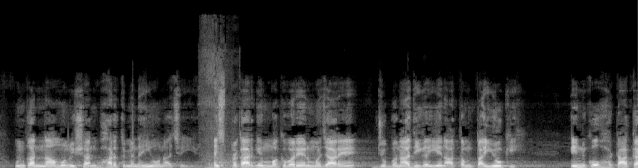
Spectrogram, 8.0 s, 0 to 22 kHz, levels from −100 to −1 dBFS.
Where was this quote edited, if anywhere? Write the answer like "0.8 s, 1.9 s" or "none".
2.7 s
